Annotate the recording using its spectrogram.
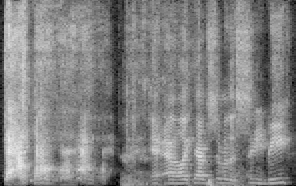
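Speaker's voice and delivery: high, slow ordering voice; a hint of a slow, high-voiced customer; lightly acted customer. Customer in acted restaurant bit.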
